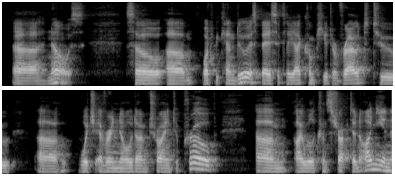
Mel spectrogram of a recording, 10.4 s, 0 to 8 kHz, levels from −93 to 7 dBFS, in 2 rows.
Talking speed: 160 wpm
